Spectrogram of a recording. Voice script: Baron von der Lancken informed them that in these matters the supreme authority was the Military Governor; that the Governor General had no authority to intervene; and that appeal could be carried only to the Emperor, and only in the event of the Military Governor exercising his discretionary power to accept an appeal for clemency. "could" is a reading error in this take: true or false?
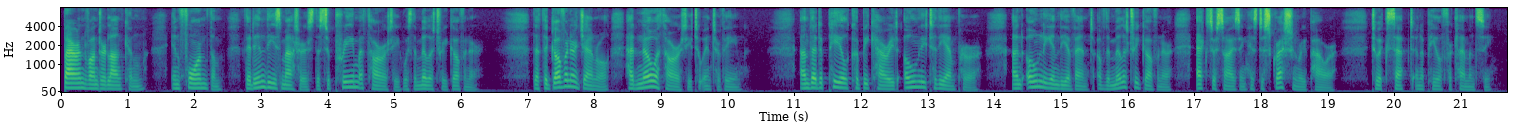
false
